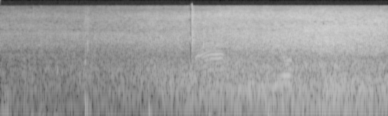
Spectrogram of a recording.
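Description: Ocean waves at the Hayama seaside wash steadily onto the shore at dusk in a continuous broad rush, with a few soft thumps and some wind buffeting the microphone; no voices are heard.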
